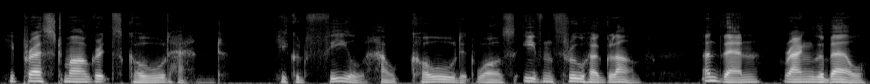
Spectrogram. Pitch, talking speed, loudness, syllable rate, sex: 110 Hz, 145 wpm, -21 LUFS, 3.5 syllables/s, male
